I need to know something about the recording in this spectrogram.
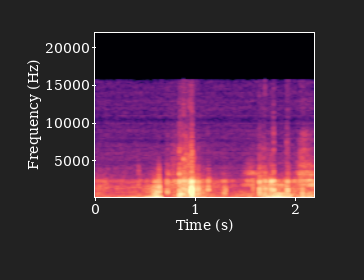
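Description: Bush fly buzzing close to the microphone, with a few short crunches, the loudest about a second in.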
